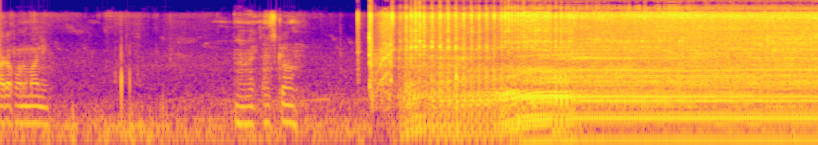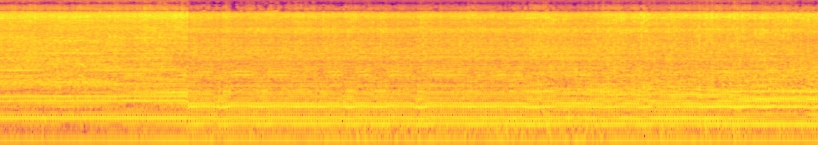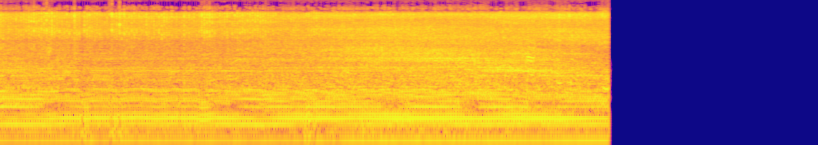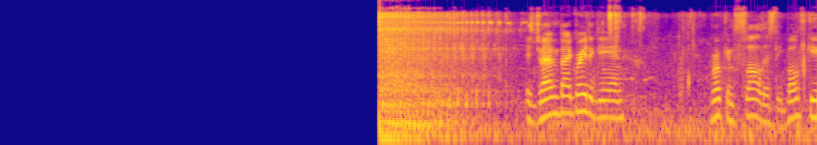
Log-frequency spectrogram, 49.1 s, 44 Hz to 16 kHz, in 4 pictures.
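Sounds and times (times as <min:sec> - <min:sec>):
mower engine starting and running: 0:05.4 - 0:33.7, 0:42.5 - 0:47.2.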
